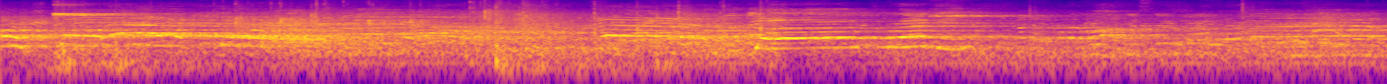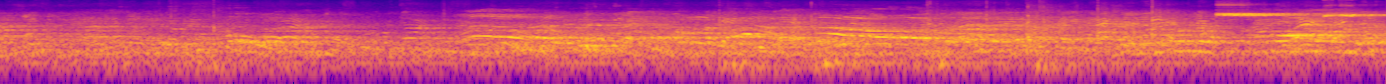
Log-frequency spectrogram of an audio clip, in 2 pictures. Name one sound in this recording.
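Young women call out and chatter in a large echoing gym.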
